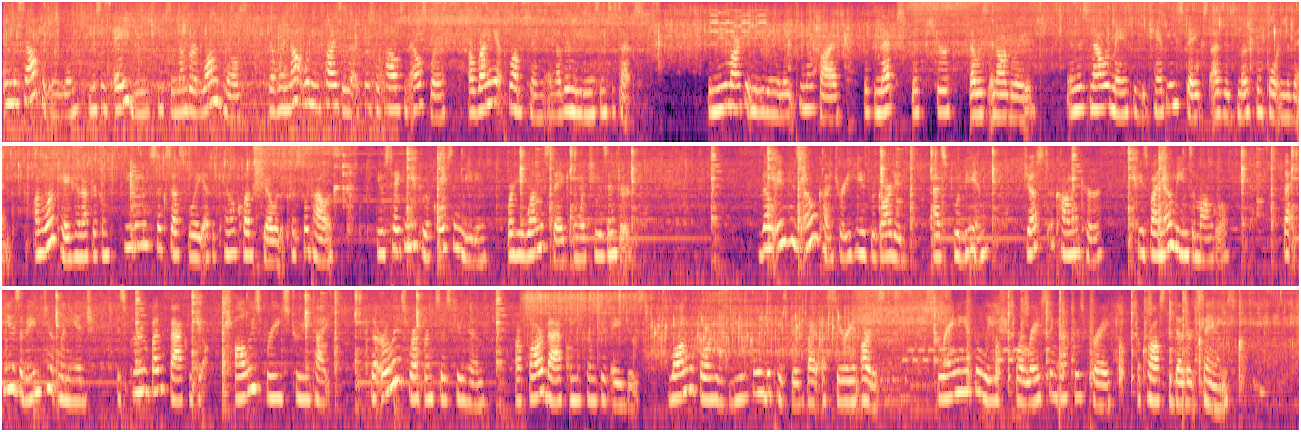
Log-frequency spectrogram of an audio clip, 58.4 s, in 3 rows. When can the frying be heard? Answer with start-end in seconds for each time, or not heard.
0.0-58.3.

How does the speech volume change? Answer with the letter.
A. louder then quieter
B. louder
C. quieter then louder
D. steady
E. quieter
D.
